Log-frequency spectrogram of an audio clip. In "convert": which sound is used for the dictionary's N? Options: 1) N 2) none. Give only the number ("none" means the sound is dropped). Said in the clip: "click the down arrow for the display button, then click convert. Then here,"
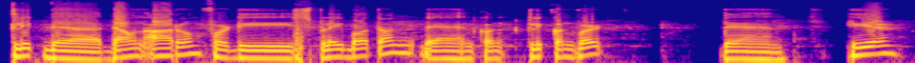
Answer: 1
